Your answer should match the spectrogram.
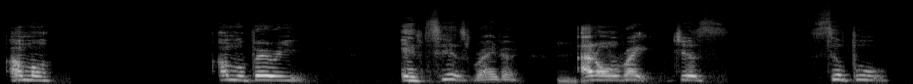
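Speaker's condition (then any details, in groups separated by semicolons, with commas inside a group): Spastic quadriplegic cerebral palsy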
